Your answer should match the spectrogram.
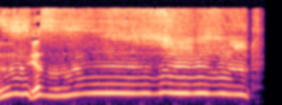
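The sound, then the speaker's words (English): A voice imitates a buzzing wasp with one long, steady, nasal drone, dipping briefly near the start and wavering slightly in pitch before cutting off after about three seconds. “Buzz, buzz, what's the buzz? With Brian Wasp”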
